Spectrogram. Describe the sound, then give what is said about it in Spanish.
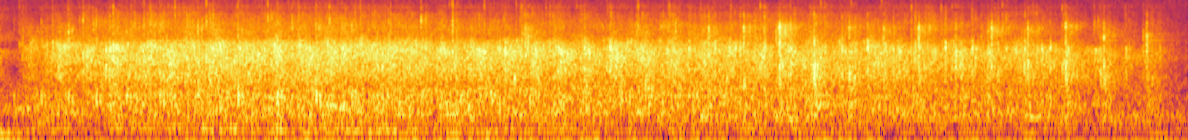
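Audience applause welcoming a speaker at a conference on addictions: a long, even stretch of many hands clapping, fairly faint and steady for about twelve seconds, easing slightly toward the end. “Recibimos al señor Burton con un fuerte aplauso.”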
